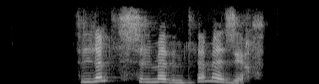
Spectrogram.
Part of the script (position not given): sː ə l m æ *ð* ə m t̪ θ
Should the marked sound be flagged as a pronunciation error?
no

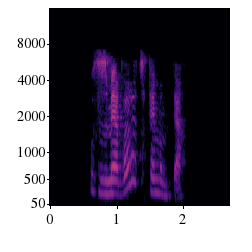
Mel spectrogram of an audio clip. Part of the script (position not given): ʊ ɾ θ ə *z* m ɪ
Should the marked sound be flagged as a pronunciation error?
no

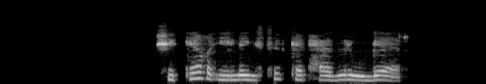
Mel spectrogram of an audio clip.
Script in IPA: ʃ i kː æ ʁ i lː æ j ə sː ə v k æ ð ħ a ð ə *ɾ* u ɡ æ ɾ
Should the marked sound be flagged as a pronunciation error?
no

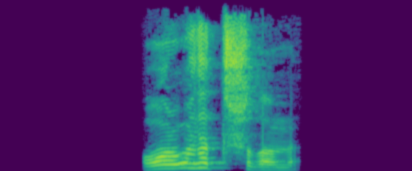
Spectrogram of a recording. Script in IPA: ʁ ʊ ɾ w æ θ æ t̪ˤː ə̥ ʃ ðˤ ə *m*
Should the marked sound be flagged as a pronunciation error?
no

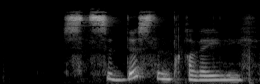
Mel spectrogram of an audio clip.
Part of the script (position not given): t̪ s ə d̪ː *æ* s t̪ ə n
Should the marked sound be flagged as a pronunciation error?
no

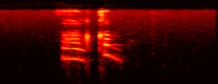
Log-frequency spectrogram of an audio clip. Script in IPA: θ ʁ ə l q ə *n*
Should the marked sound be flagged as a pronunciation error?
yes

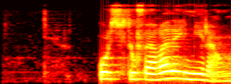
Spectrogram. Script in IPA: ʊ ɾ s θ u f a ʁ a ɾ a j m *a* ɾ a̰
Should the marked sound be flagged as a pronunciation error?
yes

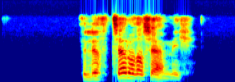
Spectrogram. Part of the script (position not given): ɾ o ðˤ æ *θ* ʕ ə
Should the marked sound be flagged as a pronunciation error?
yes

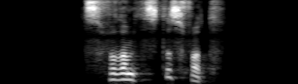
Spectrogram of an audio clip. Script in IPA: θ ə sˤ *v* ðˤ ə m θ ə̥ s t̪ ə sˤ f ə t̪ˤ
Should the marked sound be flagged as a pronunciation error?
yes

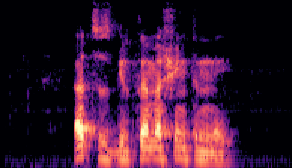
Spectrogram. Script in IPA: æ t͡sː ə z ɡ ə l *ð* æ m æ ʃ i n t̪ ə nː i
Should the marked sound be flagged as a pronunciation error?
yes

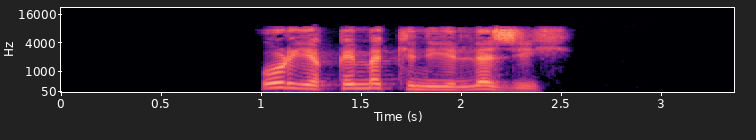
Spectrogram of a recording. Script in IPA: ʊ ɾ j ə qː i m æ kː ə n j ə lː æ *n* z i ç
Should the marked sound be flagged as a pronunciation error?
yes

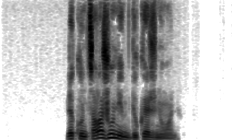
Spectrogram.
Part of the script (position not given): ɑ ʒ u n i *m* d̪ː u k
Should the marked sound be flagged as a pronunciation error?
no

